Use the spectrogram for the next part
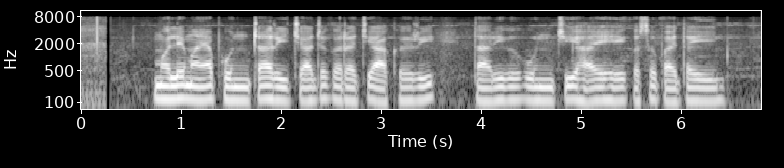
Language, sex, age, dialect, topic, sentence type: Marathi, male, 18-24, Varhadi, banking, question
